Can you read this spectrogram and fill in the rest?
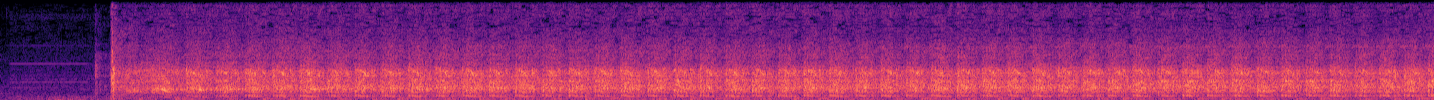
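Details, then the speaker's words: Audi TT with a freshly rebuilt turbo engine, new plugs, first start: catches and settles into a steady idle with a loud raspy pulsing burble, Subaru-boxer-like, from the downpipe only loosely bolted to the turbo, leaking exhaust. "I haven't bolted the exhaust up, the downpipe up to the turbo. I've literally just loosely put the bolts on. It's giving me very much Subaru Boxer engine note at the minute"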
